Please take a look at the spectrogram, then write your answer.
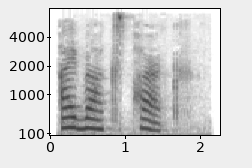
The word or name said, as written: ibrox park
